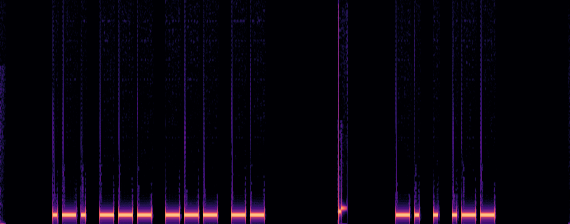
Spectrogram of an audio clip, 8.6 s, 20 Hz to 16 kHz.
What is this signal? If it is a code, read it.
Morse code, heard as a keyed tone, about 17 wpm, 700 Hz. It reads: ROOM NEW
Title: Sentences from Top 300 Words - New Word Drill - 17wpm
